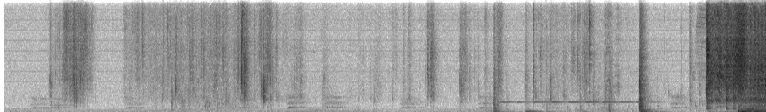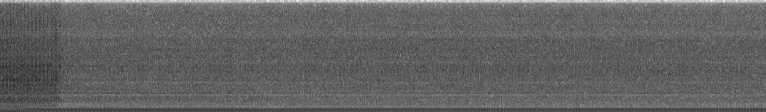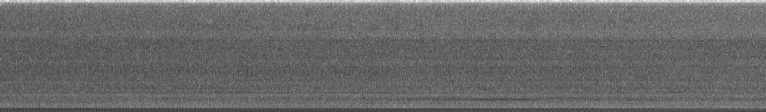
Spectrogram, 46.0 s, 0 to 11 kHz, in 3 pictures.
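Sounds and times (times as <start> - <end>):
engine cranking: 14.1 - 16.3
car engine idling: 14.1 - 45.9
engine revving flare: 14.2 - 24.1.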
